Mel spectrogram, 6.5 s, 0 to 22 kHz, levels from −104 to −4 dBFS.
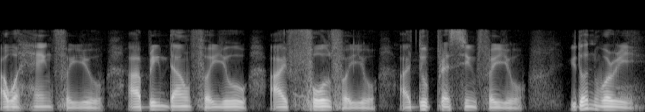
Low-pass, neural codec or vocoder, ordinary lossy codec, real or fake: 7.2 kHz; none; none; real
